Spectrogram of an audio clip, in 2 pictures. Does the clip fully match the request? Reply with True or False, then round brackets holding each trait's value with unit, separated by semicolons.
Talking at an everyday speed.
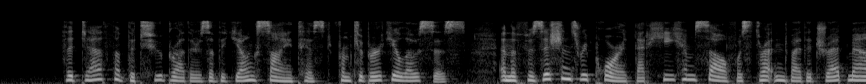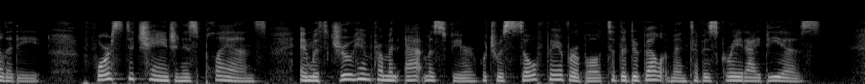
True (165 wpm)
